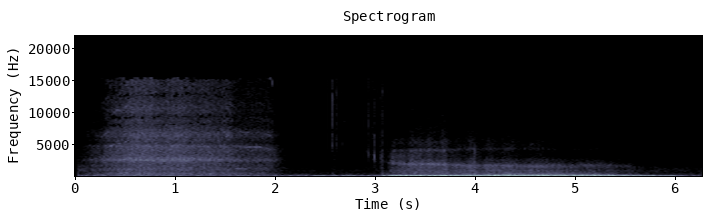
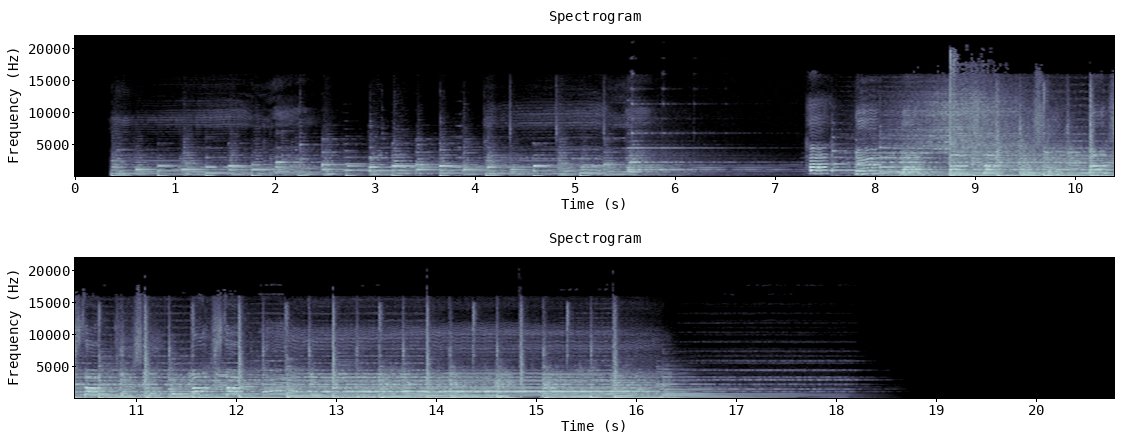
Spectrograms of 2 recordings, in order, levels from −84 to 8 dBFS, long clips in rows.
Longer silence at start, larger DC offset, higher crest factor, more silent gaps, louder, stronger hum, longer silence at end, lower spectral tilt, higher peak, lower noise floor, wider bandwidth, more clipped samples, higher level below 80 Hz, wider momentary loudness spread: second, 0.05 s vs 0.35 s; neither; about the same, 16 dB vs 16 dB; neither; second, -29 LUFS vs -15 LUFS; neither; second, 0.25 s vs 2.85 s; first, -6 dB/octave vs -4 dB/octave; second, -6 dBFS vs 0 dBFS; second, -43 dBFS vs -59 dBFS; second, 11.5 kHz vs 18 kHz; neither; about the same, -26 dBFS vs -22 dBFS; first, 22 LU vs 12 LU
